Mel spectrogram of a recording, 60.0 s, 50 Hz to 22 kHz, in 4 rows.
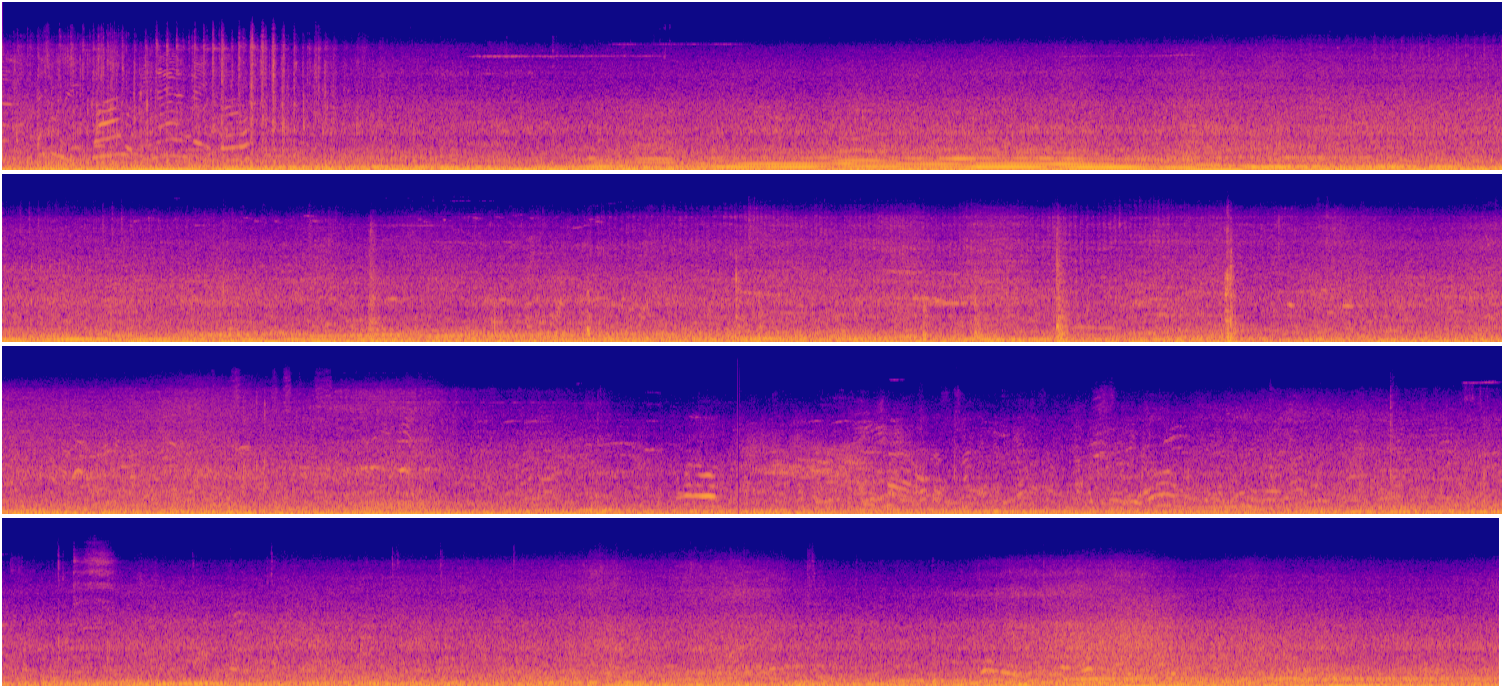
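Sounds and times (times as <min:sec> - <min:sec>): low traffic rumble: 0:00.0 - 0:59.9
people talking on sidewalk: 0:00.0 - 0:59.9.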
